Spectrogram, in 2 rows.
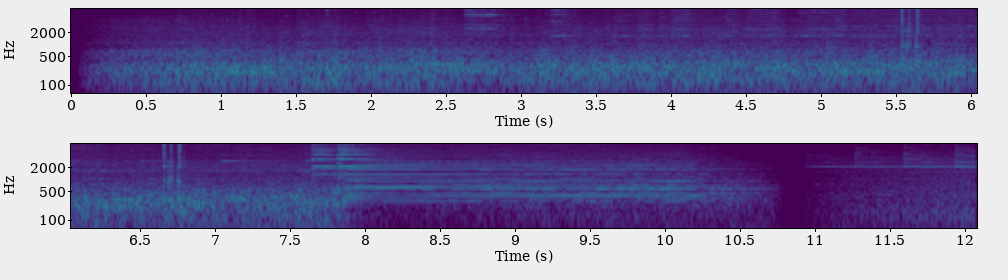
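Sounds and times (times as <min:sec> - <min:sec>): diesel freight train rumbling: 0:00.1 - 0:10.6
sharp clicks: 0:06.7 - 0:06.9.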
